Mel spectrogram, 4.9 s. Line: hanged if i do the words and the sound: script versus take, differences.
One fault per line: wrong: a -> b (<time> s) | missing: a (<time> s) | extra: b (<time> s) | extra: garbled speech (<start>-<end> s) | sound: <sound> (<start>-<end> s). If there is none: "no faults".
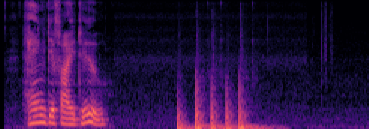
sound: thud (2.4-3.9 s)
